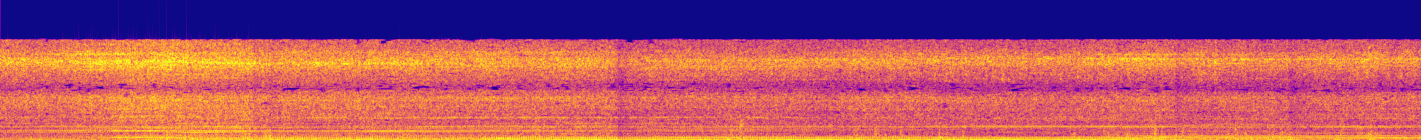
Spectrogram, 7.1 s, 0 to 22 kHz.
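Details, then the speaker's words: 1974 Johnson 15 hp outboard on a 16 ft boat, pond test after new fuel line, plugs, gear oil, impeller and carb tuning: steady, even hum at constant throttle, no misses or knocks; normal running. "giving it a run on the pond here to see how it's doing uh seems to be doing well"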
